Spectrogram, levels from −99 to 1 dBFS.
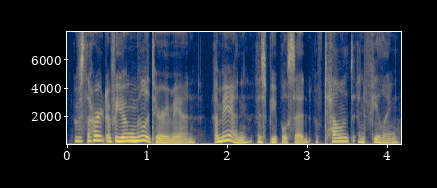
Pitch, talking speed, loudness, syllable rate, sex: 210 Hz, 260 wpm, -17 LUFS, 6.4 syllables/s, female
